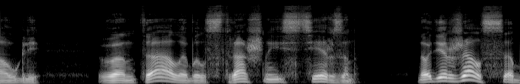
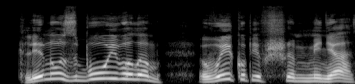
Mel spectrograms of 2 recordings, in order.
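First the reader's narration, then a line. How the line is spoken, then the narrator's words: Gloating laughing shout. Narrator (Russian): злорадно смеясь, крикнул Маугли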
